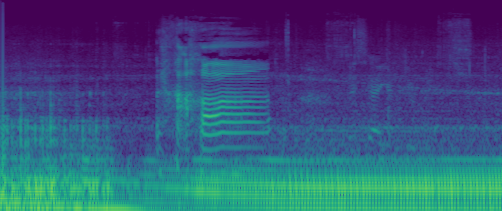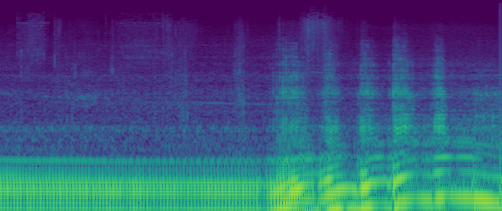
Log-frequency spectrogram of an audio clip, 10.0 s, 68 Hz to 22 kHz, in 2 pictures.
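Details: Straight-piped 2008 Audi A4 2.0T cold start: very loud open exhaust settling into a lumpy uneven idle with stumbles; misfire from a bad fuel injector.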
